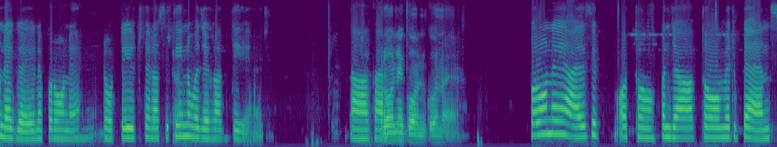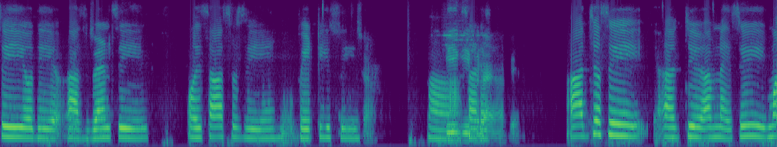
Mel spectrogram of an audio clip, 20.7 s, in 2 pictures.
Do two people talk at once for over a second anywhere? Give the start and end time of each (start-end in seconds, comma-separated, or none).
none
